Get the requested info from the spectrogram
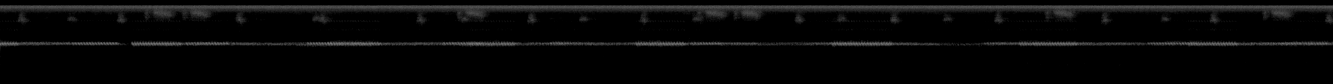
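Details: Summer-night crickets in Bulgarian grassland, recorded in surround sound: a constant piercing trill with gentle swells, accompanied by repeated higher buzzy pulses from several insects and no other sounds.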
